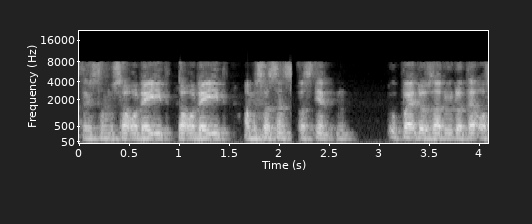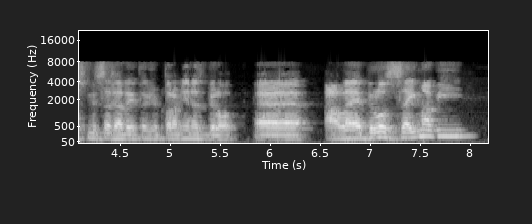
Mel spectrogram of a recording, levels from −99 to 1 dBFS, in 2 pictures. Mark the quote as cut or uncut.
cut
